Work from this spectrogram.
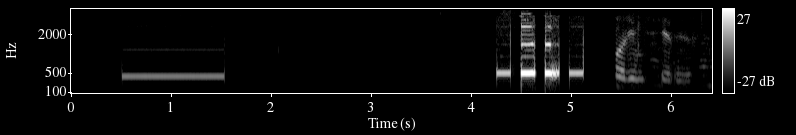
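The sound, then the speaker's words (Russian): Telephone keypad tones dial an employee extension on a company phone line. A steady one-second beep comes first, then a pause, then four short, sharp tone bursts in quick succession, followed by brief choppy tones. “Если вы знаете номер сотрудника, наберите его в тоновом режиме или оставайтесь на линии.”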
